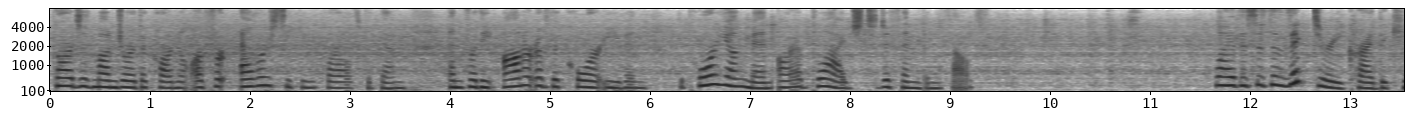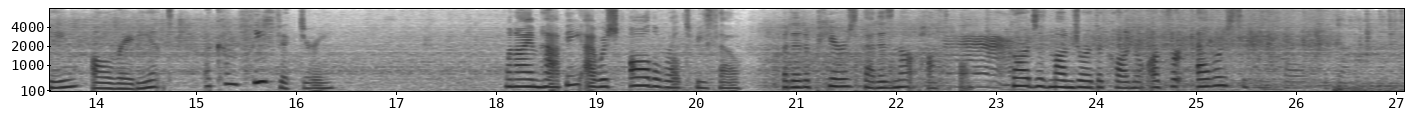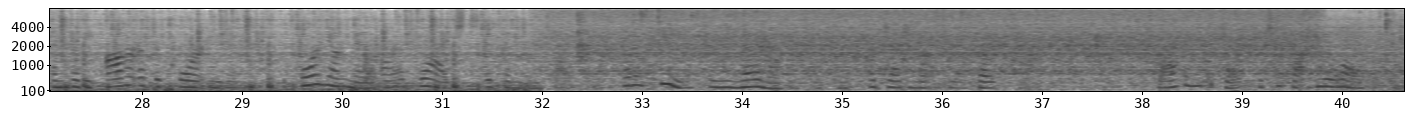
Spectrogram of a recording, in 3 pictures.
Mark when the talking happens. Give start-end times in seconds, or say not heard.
0.0-9.3, 11.7-16.4, 18.1-37.1, 38.1-40.4.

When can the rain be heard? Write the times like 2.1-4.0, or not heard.
0.0-40.5.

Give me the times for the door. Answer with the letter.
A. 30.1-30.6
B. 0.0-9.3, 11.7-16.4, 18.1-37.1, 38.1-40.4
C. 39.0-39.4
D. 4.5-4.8
A.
